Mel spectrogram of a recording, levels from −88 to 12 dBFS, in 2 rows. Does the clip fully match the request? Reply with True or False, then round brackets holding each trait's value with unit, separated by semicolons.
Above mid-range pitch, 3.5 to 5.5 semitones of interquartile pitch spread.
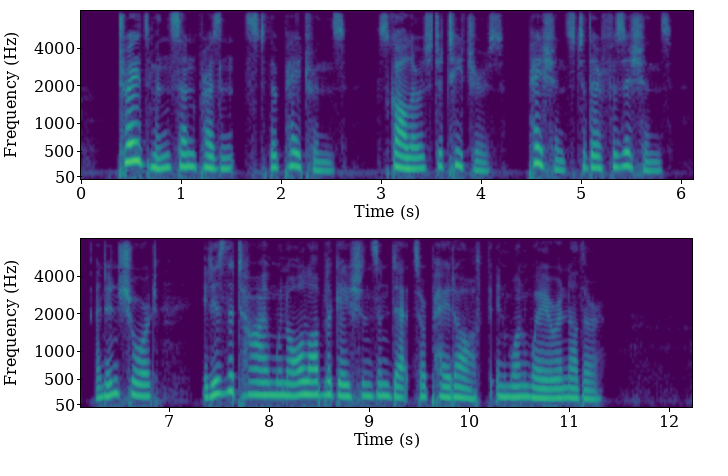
True (205 Hz; 3.8 semitones)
